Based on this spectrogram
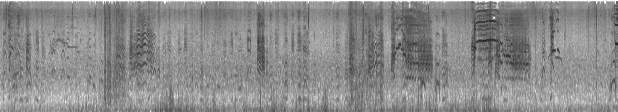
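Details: Seagulls on a sandy gulf shore, mixing with people: scattered high, thin calls early on, then a dense cluster of overlapping harsh cries in the second half, set against low surf noise.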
